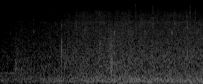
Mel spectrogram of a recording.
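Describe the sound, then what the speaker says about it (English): Steady rain falls in the survival video game Sons of the Forest, an even, continuous hiss of drops on the ground, soft and unbroken for a couple of seconds. "Oh, it's raining."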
